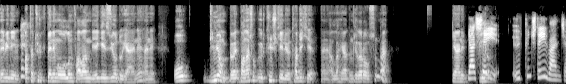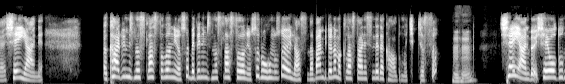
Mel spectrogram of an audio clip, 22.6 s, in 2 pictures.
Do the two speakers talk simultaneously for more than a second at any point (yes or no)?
no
